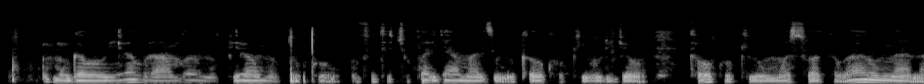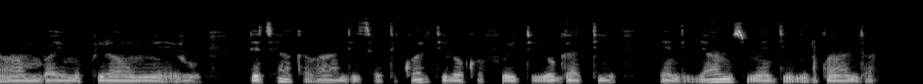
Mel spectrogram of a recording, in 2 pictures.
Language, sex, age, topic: Kinyarwanda, male, 18-24, finance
